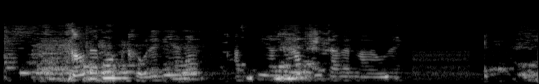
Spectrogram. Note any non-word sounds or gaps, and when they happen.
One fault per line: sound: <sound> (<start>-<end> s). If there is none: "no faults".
no faults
